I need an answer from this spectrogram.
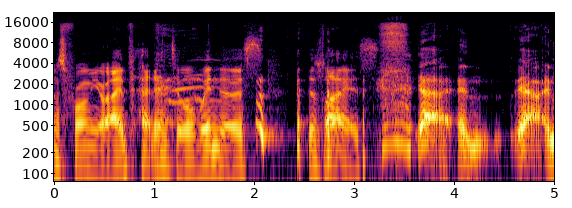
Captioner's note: laughs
